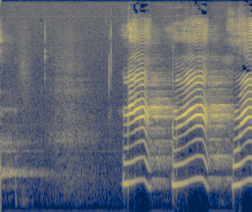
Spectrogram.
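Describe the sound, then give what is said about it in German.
A baby cries in three loud, piercing wails, each swelling and falling in pitch, following a brief quieter stretch with faint background sound. “So hört sich an, liebe Nicht-Eltern, wenn das Kind dann schreit.”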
